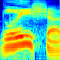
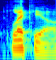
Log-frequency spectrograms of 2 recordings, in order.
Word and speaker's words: Leisha: Leisha is the name. Okay, I know it's there, but I was like trying to make sure I pronounced it correct, because I was gonna say Lekia or something like that.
